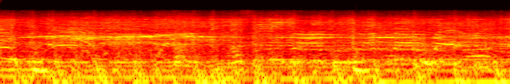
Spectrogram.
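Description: Rock band playing live, loud and continuous, with the vocalist singing and shouting over drums and bass, heard from within the audience in a club hall.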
